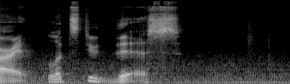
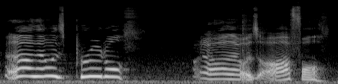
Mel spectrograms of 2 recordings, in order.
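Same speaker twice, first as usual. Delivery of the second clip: high, loud, half-crying wail over a botched landing; anguished wail; 3 dB louder than usual. Real, not acted. Pilot wails to viewers over his terrible landing, high and crying. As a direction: wail it out like you just wrecked your plane. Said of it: "I just wanna hang my head and cry".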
